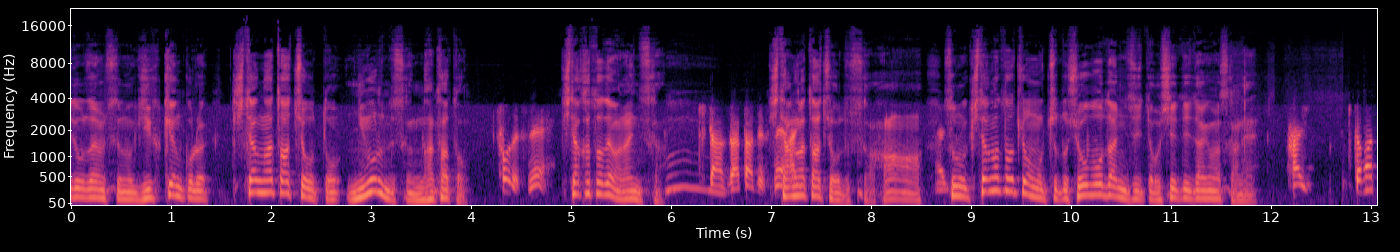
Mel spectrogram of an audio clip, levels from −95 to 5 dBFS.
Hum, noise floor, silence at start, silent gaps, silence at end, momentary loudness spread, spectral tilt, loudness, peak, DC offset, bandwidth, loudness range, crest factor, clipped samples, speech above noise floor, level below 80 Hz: none; -48 dBFS; 0 s; none; 0 s; 9 LU; -4.5 dB/octave; -27 LUFS; -6 dBFS; under 0.1%; 16 kHz; 2 LU; 20 dB; under 0.1%; 21 dB; -60 dBFS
